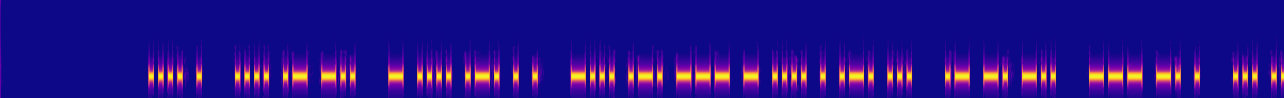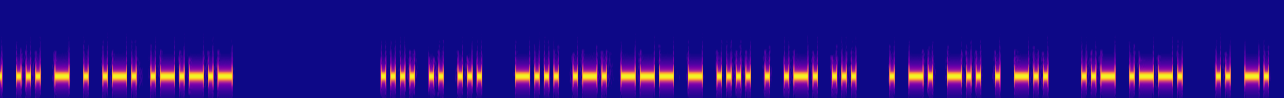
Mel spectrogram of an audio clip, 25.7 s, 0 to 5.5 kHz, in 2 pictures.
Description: Morse code, heard as a keyed tone, about 25 wpm, 600 Hz. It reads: HE HAD THREE BROTHERS AND ONE SISTER. HIS BROTHERS ENDED UP IN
